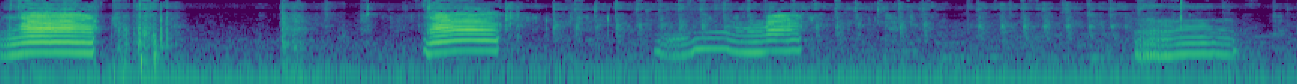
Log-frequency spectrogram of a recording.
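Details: House cat meowing in short bursts, four separate meows spread over about eight seconds, some bright and clipped, one lower and wavering, with faint clicks and a low background hum.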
